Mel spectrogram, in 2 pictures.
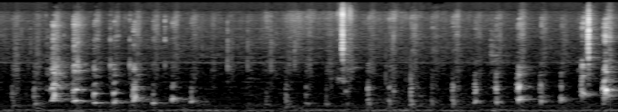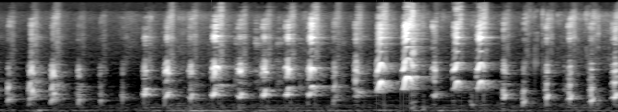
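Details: Pit Bull puppy indoors giving soft, quiet yips and whimpers, sparse at first, then a steadier run of short high yelps about every third of a second that grow louder toward the end.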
